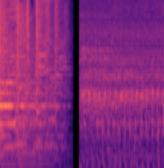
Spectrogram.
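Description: Electronic dance music fades and cuts off about a second in, followed by a motorcycle engine running steadily with an even, rapid pulse as the bike is ridden.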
